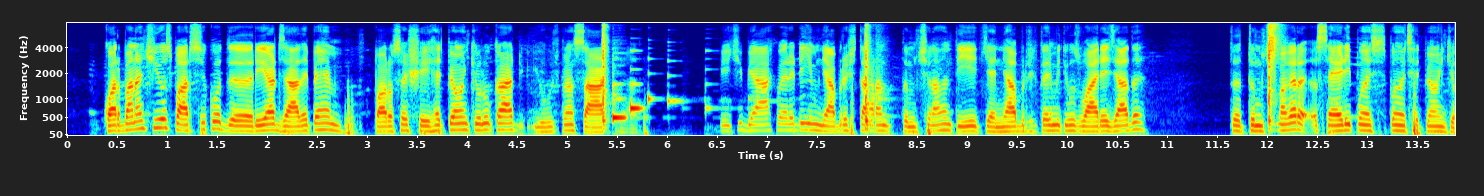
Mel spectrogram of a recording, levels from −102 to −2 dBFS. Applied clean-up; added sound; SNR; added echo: neural mask model RNNoise.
